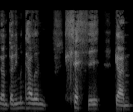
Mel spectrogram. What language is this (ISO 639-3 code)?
cym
